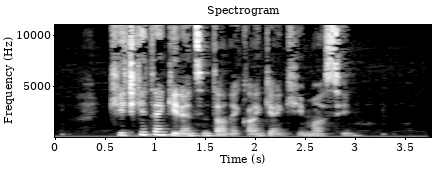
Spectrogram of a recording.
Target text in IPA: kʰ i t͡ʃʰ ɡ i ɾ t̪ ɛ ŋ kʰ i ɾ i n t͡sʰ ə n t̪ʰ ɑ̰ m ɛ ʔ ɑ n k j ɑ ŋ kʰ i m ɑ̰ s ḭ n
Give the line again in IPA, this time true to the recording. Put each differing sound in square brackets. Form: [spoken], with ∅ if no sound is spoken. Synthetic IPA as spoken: kʰ i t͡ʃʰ ɡ i [∅] t̪ ɛ ŋ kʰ i ɾ [ɛ] n t͡sʰ ə n [t̪] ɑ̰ [n] ɛ [k] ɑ n k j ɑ ŋ kʰ i m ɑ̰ s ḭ n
